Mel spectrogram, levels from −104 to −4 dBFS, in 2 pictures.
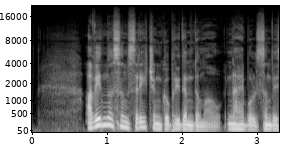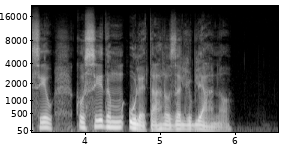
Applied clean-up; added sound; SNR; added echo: none; none; none; none.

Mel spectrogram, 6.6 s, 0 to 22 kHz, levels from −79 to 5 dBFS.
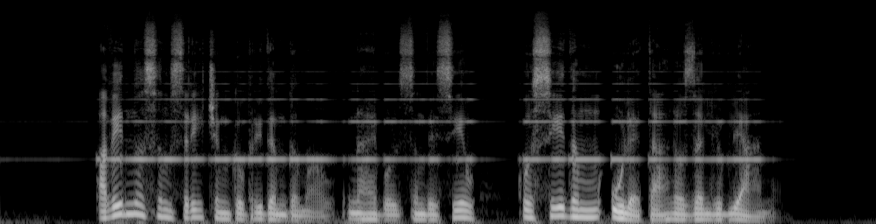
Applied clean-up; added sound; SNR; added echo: neural mask model RNNoise.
